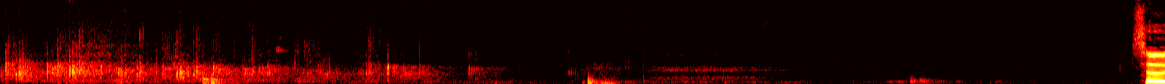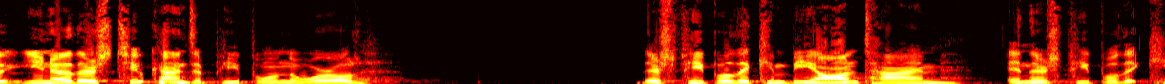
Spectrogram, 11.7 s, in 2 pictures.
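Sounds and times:
audience applause: 0.0 - 3.0
speech: 1.0 - 1.2, 5.7 - 7.8, 9.0 - 11.6.

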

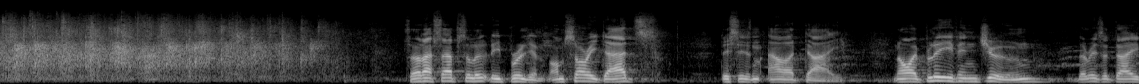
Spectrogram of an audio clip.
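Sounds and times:
crowd clapping: 0.0 - 3.9
speech: 4.1 - 6.6, 7.2 - 11.3.

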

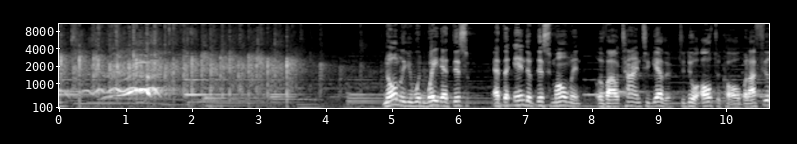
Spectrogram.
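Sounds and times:
audience hand clapping: 0.0 - 4.8
speech: 4.9 - 10.6.

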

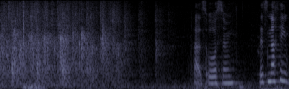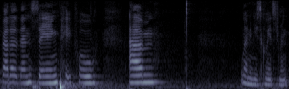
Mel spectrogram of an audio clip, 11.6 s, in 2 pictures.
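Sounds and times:
audience applause: 0.0 - 3.4
speech: 4.0 - 9.1, 10.6 - 11.5.

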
